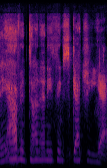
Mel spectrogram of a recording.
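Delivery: high, very quiet, hushed stage whisper. Leaning out of a dome to tell the party something: loud whisper. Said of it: "loudly whisper to them".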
